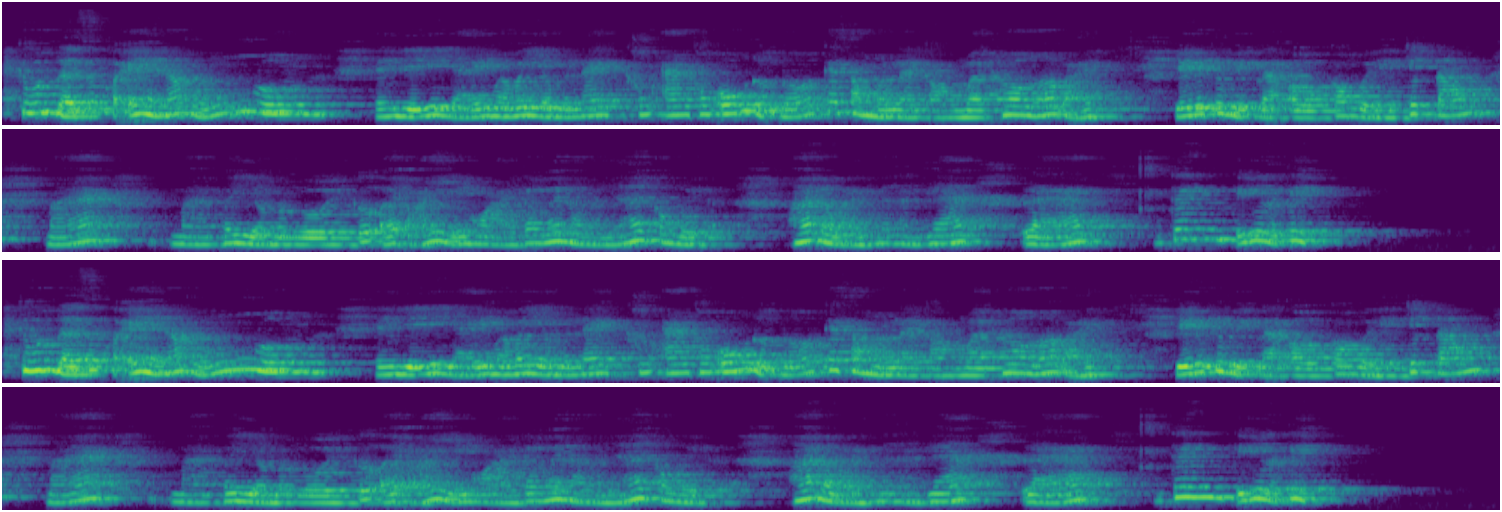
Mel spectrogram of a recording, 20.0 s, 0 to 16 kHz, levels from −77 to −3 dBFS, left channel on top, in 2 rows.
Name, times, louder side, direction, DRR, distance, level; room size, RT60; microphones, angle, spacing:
voice 1, 0.1-14.6 14.9-16.4 16.8-17.2 17.8-18.7, equal, 60° left, -2 dB, 2.9 m, -26 dB
13.5 x 9.0 x 9.1 m, 1.2 s
head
